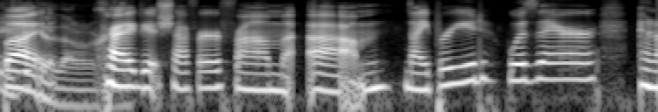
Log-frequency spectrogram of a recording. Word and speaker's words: Sheffer: Is it Schaefer or Sheffer? Sheffer.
